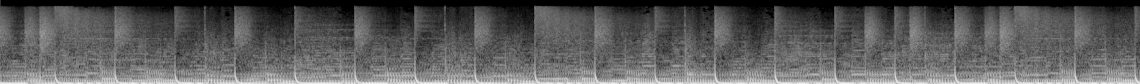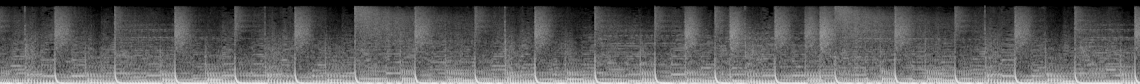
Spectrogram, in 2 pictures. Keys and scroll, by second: 19.5 Delete.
